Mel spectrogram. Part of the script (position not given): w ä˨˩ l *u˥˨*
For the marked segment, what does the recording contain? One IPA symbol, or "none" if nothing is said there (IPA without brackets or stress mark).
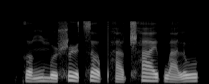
u˦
